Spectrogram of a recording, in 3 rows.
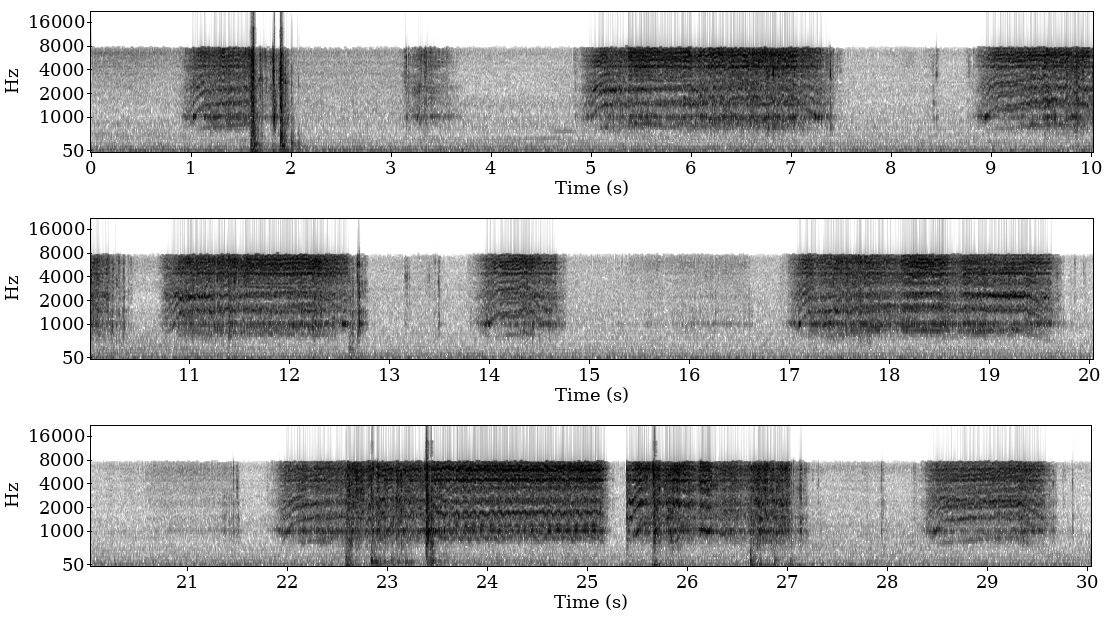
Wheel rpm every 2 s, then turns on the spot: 50, 10, 80, 150, 80, 120, 60, 40, 80, 180, 20, 180, 240, 160, 90.
12-16 24-26 28-30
